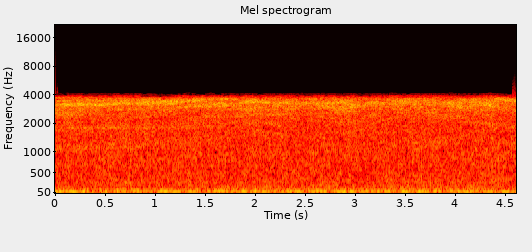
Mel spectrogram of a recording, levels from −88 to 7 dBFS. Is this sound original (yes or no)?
yes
